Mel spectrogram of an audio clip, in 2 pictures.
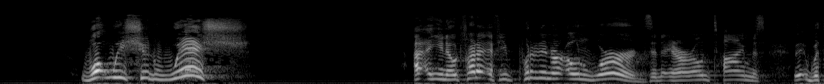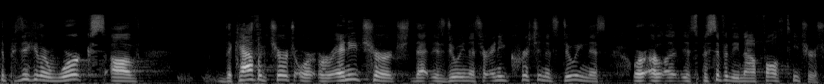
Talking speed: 175 wpm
